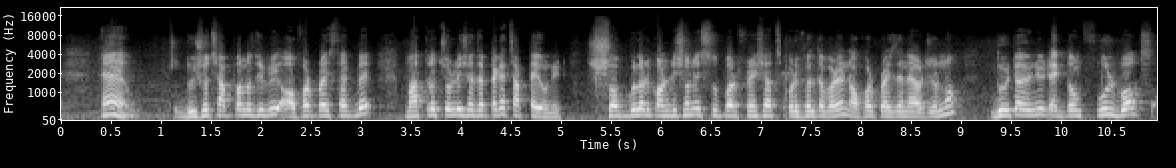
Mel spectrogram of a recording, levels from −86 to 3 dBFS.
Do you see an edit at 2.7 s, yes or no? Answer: no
